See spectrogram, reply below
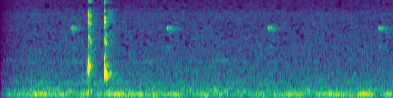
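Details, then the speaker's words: Baby with strong, recurring hiccups, two sharp abrupt hiccup sounds close together in a quiet room; caregiver wonders if the baby drank too much milk or didn't burp enough; hiccups. "you got the hiccups again once you do what you're doing or two hiccups again"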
